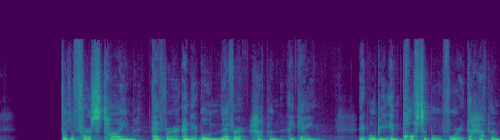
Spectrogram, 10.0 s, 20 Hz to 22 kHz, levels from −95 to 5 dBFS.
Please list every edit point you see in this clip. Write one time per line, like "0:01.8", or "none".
none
